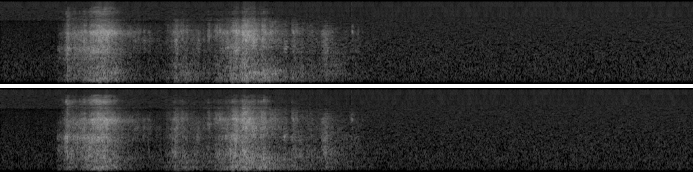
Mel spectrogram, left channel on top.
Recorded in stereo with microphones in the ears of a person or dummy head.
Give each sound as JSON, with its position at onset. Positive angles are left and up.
{"t": 0.6, "sound": "tearing paper", "side_deg": -45, "distance_m": 6.0}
